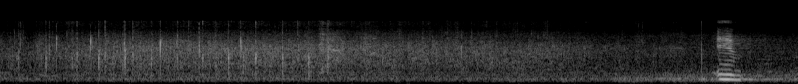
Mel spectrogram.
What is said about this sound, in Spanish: Le pido ese aplauso.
